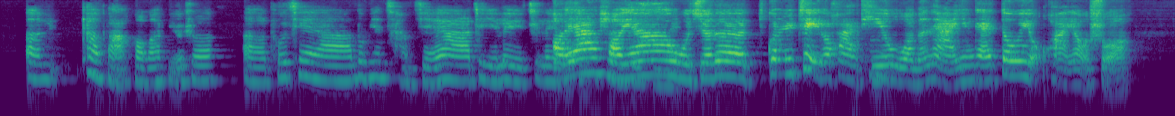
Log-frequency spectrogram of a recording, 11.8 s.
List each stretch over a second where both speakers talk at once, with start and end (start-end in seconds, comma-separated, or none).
5.5-6.8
